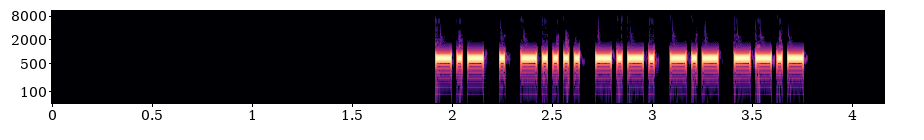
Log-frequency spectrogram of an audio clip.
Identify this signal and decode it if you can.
Morse code, heard as a keyed tone, about 46 wpm, 700 Hz. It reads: KE6CKQ
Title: USA Call Signs - 6 Characters - 45wpm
